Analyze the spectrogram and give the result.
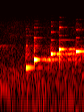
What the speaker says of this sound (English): Here, these are all the system ringtones.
